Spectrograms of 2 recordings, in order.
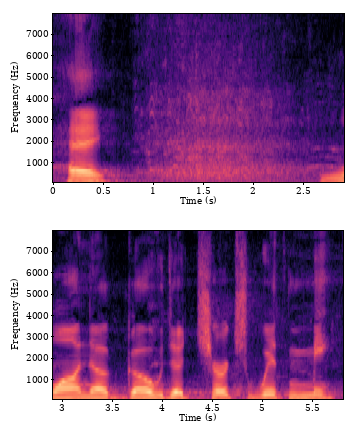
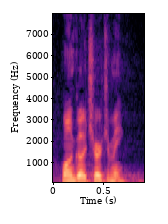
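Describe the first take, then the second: First: It is said slowly. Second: It is said at a normal pace.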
